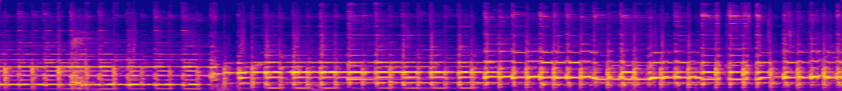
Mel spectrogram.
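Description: Instrumental plucked-string music of a dayunday: fast, repeated picking over steadily held notes, with the tune moving to a new, higher register about three seconds in.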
